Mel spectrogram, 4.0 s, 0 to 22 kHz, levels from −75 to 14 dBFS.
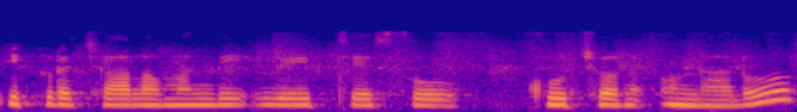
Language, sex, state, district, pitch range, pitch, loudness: Telugu, female, Andhra Pradesh, Annamaya, 180-195 Hz, 185 Hz, -17 LUFS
